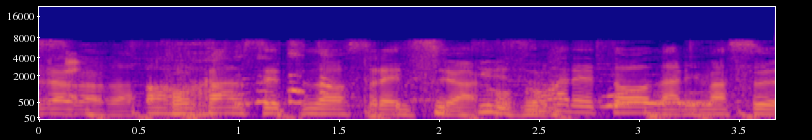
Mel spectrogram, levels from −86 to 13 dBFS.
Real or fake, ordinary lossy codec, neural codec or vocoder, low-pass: fake; none; vocoder, 22.05 kHz, 80 mel bands, Vocos; 7.2 kHz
